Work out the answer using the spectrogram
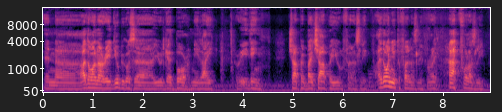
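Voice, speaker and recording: A man's voice: on the low side, steady tone, darkish tone. Italian-accented man over noticeable background noise. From Italy. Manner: halting non-native English with emphatic repetitions. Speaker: author and show host introducing his book. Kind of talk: informal spoken book introduction.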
